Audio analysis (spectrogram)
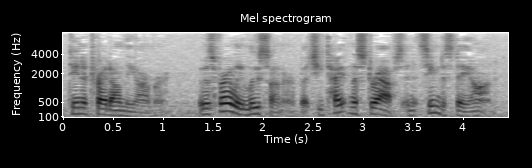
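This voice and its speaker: A man's voice: mid-range voice, sing-song, fast, slight background noise, low-quality recording. A man narrating scripted fiction as the reader of a story.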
